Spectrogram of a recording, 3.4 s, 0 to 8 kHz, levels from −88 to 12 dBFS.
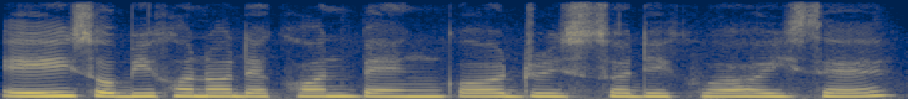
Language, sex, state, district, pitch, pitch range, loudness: Assamese, female, Assam, Kamrup Metropolitan, 265 Hz, 260-275 Hz, -14 LUFS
